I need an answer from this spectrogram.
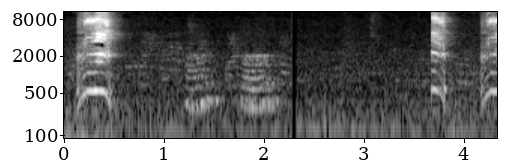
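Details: Vocal sea otter joey giving two loud, shrill squealing calls at the start and end, each arching then dropping, with quieter voice-like murmurs and a low background hum between them.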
